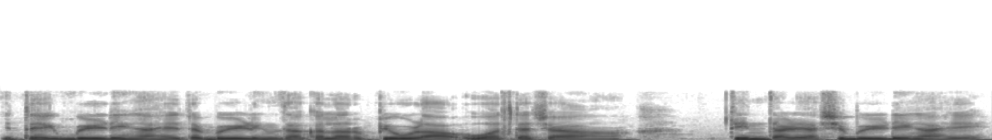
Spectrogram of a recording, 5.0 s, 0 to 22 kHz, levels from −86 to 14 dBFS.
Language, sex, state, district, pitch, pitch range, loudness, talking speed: Marathi, male, Maharashtra, Aurangabad, 120 Hz, 115-120 Hz, -13 LUFS, 180 wpm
